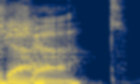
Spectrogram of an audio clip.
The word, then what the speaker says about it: Porsche: Porsche. Pora. Porsche. It's two syllables. It's Porsche. Porsche.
